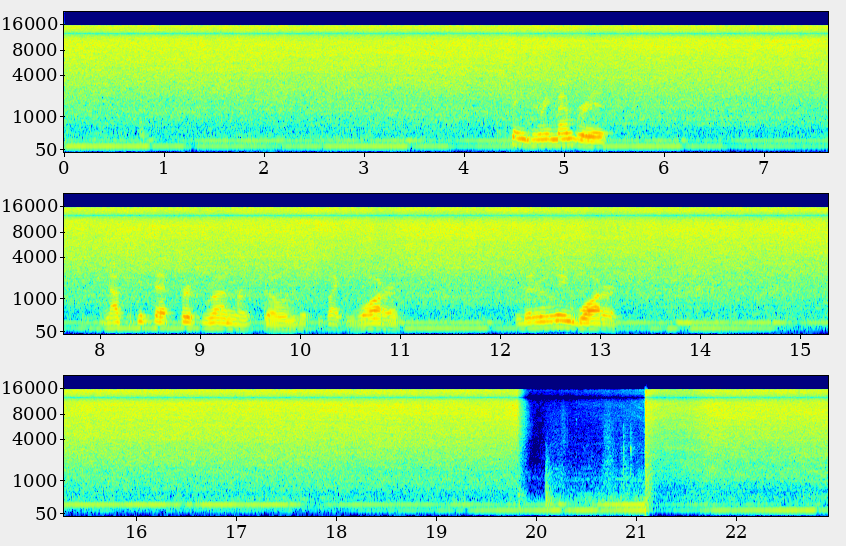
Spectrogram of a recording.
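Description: A spray gun hisses steadily with a rush of air.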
